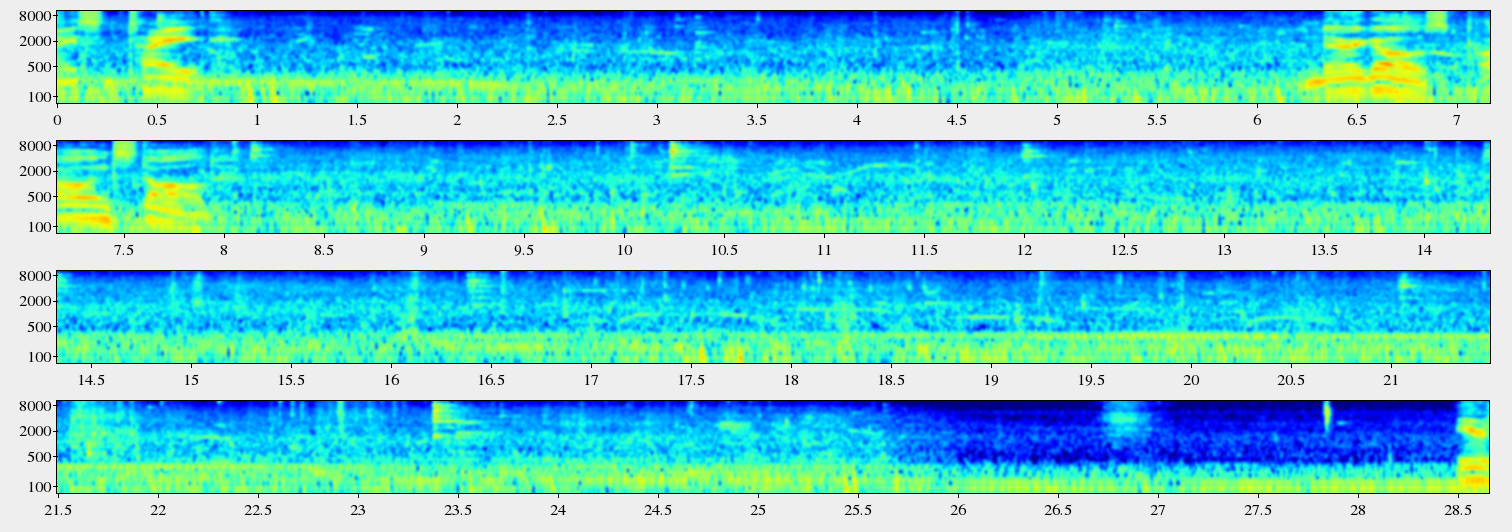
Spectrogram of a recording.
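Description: Water laps against a boat hull.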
